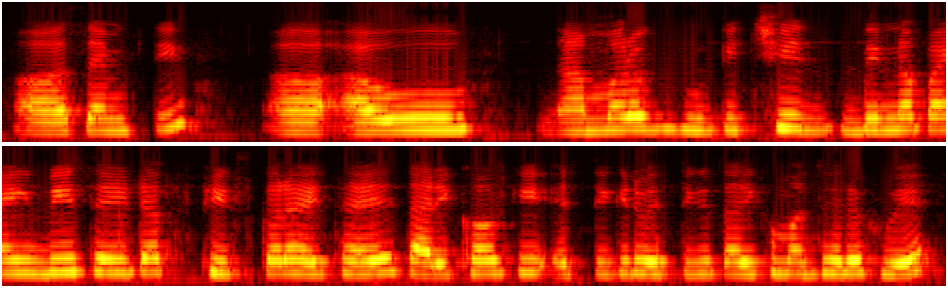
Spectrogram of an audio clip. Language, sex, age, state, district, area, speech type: Odia, female, 18-30, Odisha, Cuttack, urban, spontaneous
